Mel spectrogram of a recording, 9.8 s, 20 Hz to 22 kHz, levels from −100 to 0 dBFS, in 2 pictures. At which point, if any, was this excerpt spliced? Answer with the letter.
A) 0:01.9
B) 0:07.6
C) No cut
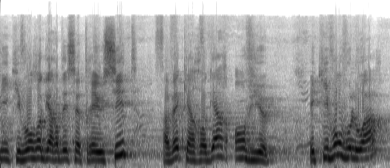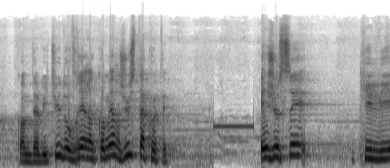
B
